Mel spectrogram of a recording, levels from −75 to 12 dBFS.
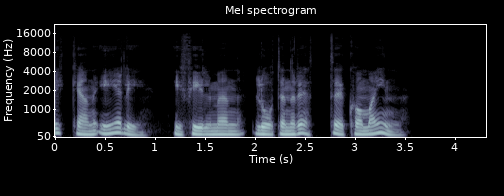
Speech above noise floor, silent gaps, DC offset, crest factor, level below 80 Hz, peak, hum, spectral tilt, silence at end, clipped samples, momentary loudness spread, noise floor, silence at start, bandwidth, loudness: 70 dB; none; under 0.1%; 16 dB; -48 dBFS; 0 dBFS; none; -9 dB/octave; 0.8 s; under 0.1%; 8 LU; -85 dBFS; 0 s; 9.8 kHz; -17 LUFS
